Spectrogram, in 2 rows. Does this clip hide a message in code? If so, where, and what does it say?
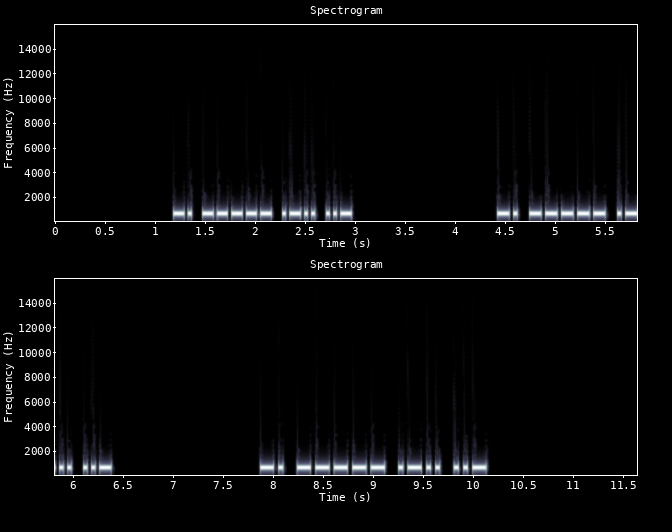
Yes: Morse code from 1.2 to 10.1 s, heard as a keyed tone, about 29 wpm, 700 Hz. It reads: N0LU N0LU N0LU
